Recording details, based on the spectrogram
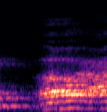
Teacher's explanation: अ और आ है कंठीय ध्वनि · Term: कंठीय स्वर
